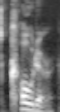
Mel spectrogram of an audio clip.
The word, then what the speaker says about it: Kotar: They listed on Pro Football Reference Kotar, and Kotar, it's spelled Kotar, but we always knew him as Kotar. That was the way you pronounced it.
